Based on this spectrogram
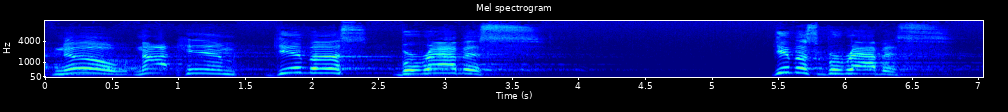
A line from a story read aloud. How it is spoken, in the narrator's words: The crowd shouts back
